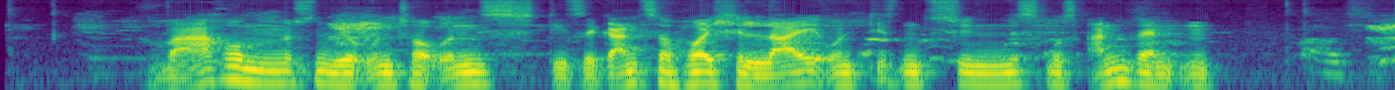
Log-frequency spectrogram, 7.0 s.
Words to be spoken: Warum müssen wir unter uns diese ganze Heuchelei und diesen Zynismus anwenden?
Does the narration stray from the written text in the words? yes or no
no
